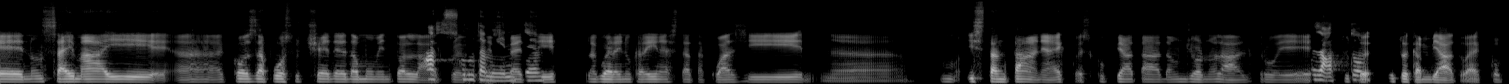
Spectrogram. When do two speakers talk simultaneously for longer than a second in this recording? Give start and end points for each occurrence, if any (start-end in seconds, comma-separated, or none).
4.2-5.5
